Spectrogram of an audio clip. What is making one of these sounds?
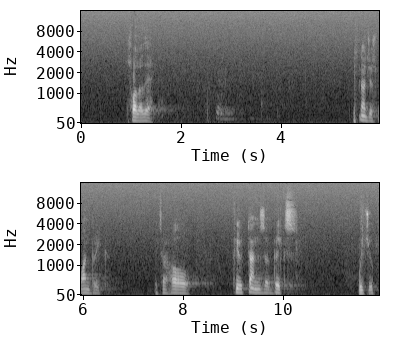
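A middle-aged man speaks in short bursts with pauses, close by.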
